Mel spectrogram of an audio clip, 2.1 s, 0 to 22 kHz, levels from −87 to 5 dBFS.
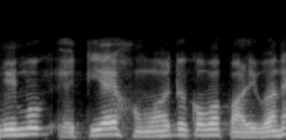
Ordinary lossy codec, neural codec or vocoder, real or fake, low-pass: Opus, 32 kbps; codec, 16 kHz in and 24 kHz out, 1.1 kbps, FireRedTTS-2 codec; fake; 7.2 kHz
